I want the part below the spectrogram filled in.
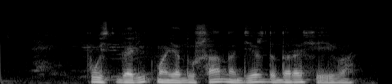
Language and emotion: Russian, neutral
